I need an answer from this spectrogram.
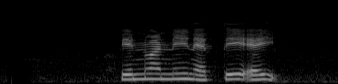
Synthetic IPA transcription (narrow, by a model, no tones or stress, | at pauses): penːʋanːeːnɛt̪ːeːʔɛji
